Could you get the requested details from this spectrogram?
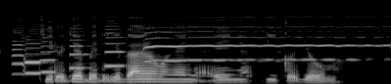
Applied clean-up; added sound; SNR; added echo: classical method Wiener filter.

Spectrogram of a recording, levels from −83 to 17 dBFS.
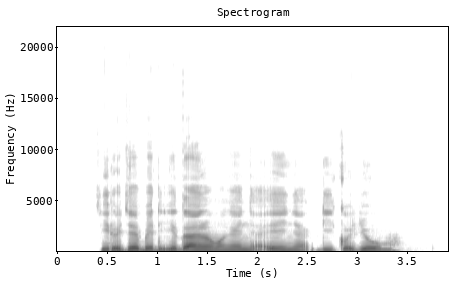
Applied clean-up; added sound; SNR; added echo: neural mask model Resemble Enhance denoiser.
